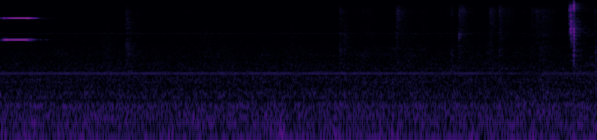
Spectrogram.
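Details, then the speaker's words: Omnipod insulin pump alert worn by the speaker during a livestream: a brief high-pitched electronic beep, then a quiet room and a faint chirp at the end. "i don't know why this is still beeping i wear omnipod and let me just turn off because it'll beep the whole"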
